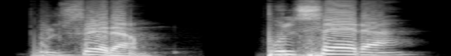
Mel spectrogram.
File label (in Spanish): "pulsera", Spanish; Vocabulario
